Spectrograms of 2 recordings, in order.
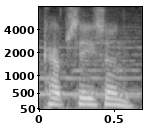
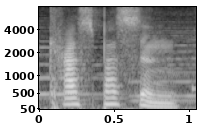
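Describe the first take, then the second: First: The word begins with a 'cap' sound. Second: The word begins with a 'cas' sound. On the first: The speaker calls it right. "Kaspasen is not capsaicin" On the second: The speaker calls it wrong. "you said Kaspasen"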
